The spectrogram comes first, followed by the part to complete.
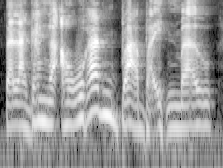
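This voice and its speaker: A sharp, swooping, nagging Ilocano housewife. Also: female voice, low-pitched, lively intonation, takes it slowly, heavily acted. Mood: scolding. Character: nagging, scolding housewife in a village comedy. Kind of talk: Ilocano radio comedy-drama acting.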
